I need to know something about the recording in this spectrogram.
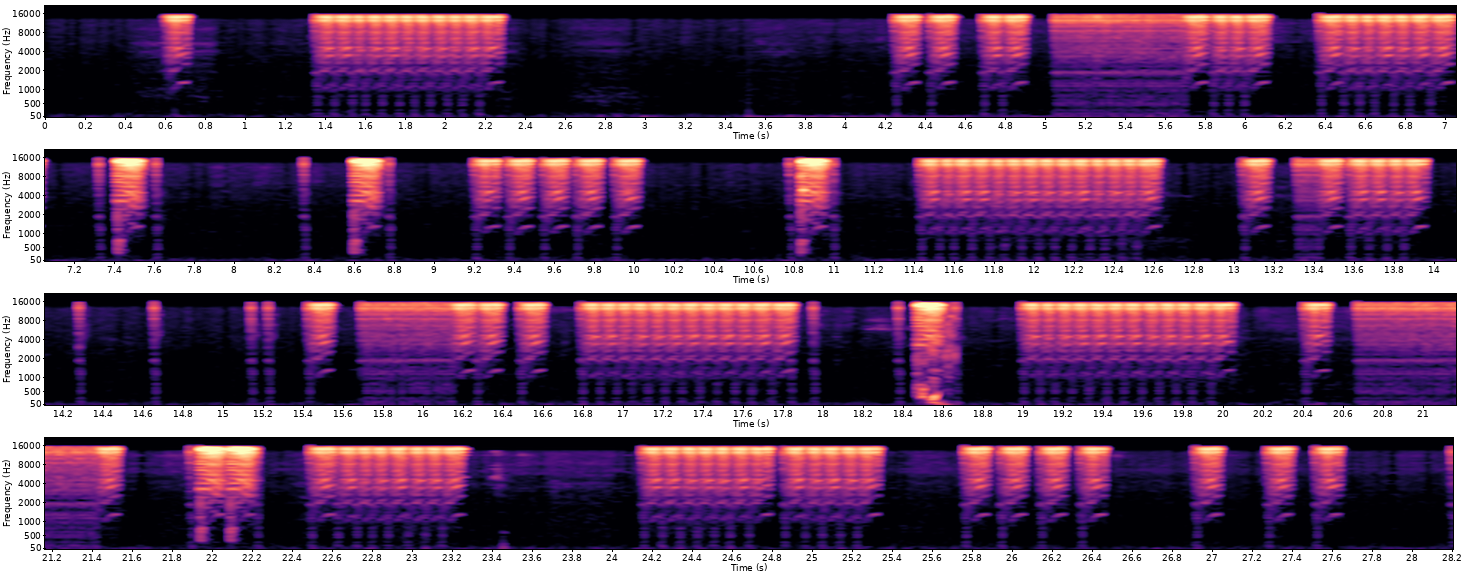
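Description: A mechanical claw whirs in short bursts as it moves.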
